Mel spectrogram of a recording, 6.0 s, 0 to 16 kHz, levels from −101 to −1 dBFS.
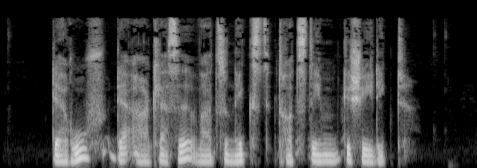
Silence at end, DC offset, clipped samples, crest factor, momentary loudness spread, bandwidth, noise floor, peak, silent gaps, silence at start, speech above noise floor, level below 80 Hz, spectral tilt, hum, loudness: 0.85 s; under 0.1%; under 0.1%; 22 dB; 10 LU; 11.5 kHz; -85 dBFS; -4 dBFS; none; 0.65 s; 60 dB; -46 dBFS; -3.5 dB/octave; none; -24 LUFS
